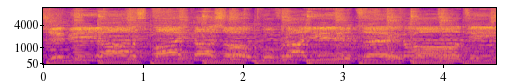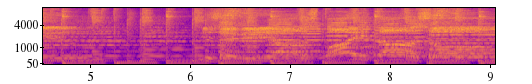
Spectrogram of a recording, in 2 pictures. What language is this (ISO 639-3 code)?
slk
